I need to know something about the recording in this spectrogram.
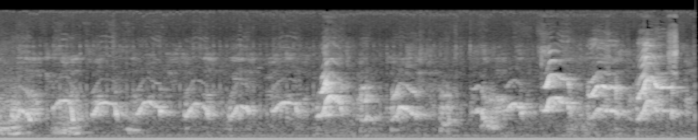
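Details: Irish Wolfhound whining in a steady run of rising-falling whimpers, about two per second, growing higher and more urgent toward the end.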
